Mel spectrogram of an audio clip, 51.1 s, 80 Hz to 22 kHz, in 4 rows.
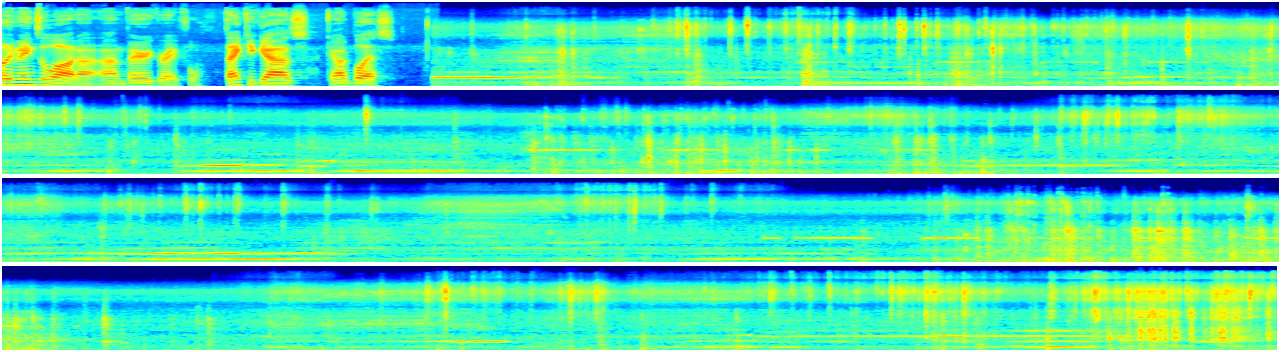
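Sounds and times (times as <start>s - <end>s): diesel engine rumble: 0.0s - 51.0s
machine clanking and rattling: 4.3s - 15.0s, 15.6s - 51.0s
short squeals: 4.3s - 39.1s, 40.6s - 51.0s
reversing alarm beeps: 18.0s - 22.2s, 33.0s - 36.2s.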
